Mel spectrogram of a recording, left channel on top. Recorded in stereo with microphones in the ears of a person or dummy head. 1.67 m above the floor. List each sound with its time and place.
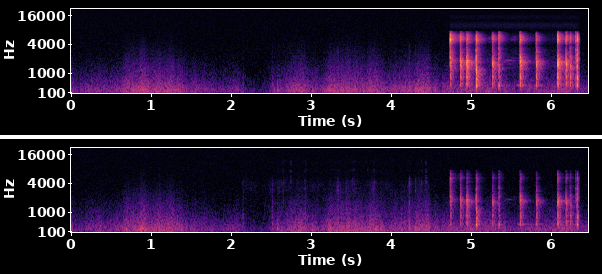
2.1 s running footsteps: 70° right (ahead or behind)
4.7 s a clap: 50° left (ahead or behind)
